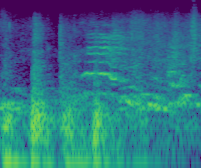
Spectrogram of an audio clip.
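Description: Several voices overlapping in lively background chatter and calls, with no clear words, and a low bumping rumble close to the microphone in the first second.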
